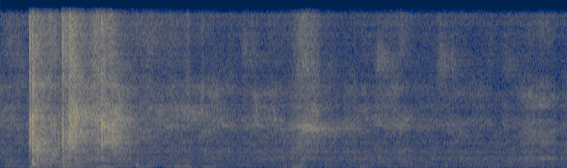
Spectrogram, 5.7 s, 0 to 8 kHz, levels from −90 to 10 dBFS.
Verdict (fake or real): fake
